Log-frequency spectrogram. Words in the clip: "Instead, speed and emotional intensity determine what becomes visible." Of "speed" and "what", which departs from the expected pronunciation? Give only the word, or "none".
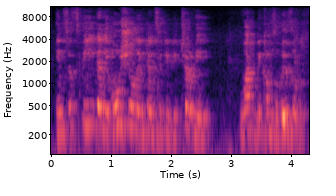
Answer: speed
